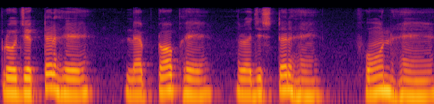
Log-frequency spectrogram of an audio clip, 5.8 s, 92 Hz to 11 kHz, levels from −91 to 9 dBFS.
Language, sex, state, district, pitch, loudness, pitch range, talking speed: Chhattisgarhi, male, Chhattisgarh, Balrampur, 150 Hz, -16 LUFS, 140-155 Hz, 85 wpm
